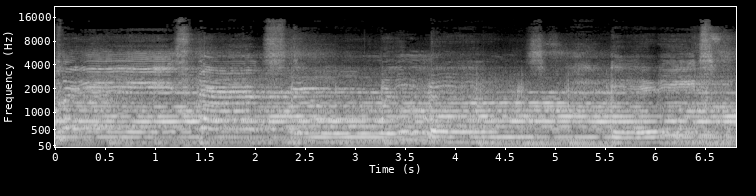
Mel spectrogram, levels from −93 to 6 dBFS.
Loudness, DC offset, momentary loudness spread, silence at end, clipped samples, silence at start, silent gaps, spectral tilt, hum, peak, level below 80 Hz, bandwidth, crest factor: -12 LUFS; under 0.1%; 2 LU; 0 s; under 0.1%; 0 s; none; -5 dB/octave; none; 0 dBFS; -38 dBFS; 15 kHz; 12 dB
